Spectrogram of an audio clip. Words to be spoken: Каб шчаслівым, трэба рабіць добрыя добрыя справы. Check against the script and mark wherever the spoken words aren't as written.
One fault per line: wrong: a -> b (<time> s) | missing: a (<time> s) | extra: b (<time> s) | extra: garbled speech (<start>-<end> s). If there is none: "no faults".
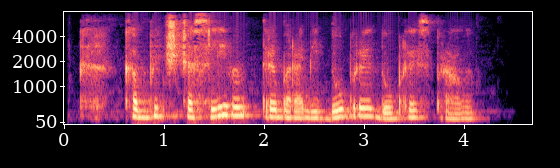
extra: быць (0.9 s)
